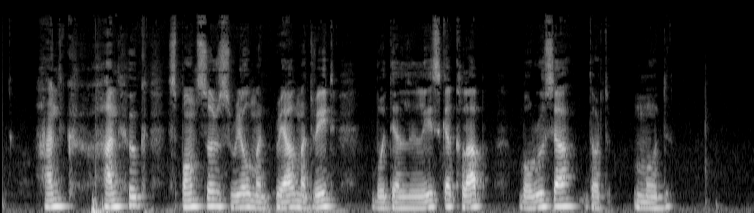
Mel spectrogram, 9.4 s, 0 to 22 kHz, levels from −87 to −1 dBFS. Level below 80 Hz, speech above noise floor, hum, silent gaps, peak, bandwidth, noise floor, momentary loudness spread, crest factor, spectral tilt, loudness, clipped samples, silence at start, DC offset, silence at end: -40 dBFS; 34 dB; none; none; -2 dBFS; 15 kHz; -53 dBFS; 13 LU; 18 dB; -7 dB/octave; -20 LUFS; under 0.1%; 0.5 s; under 0.1%; 1.05 s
